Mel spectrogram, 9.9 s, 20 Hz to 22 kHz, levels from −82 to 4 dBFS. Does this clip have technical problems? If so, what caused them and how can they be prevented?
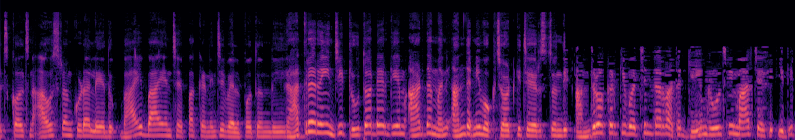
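Yes. From 7.06 s to the end, the sound abruptly loses its treble, with nothing above about 5.6 kHz. Artefacts rise, with no gap. This is an adaptive stream at a lower bitrate. It fits a switch from about 96 to 16 kbit/s. Steadier bandwidth or larger buffering prevents it.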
